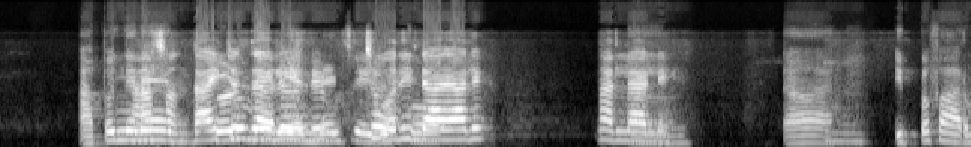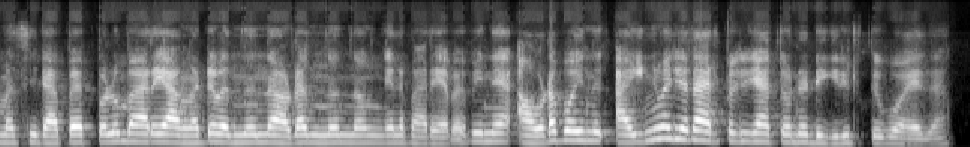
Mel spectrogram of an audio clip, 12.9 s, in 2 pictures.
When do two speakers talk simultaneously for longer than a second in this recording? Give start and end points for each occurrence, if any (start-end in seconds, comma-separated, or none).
0.9-2.9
